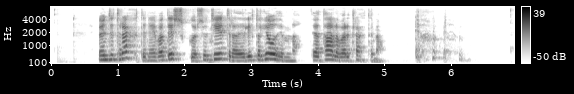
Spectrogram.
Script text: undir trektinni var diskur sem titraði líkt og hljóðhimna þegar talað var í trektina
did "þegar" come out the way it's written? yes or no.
yes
